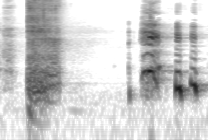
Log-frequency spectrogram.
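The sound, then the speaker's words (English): A single loud, raspy farting noise lasting about half a second, made as a woman opens her mouth in a Facebook video, followed after a pause by a few short, pitched vocal bursts that sound like giggling. “But every time she opened her mouth, it made farting noises.”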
